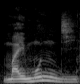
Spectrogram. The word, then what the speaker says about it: Mamundi: de quoi alors maimundi comment ça se prononce maimundi mamundi mamundi d'accord c'est en quoi mamundi c'est en français mamundi c'est en français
